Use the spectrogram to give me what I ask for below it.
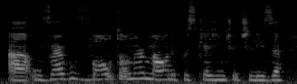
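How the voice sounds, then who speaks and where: A Brazilian woman in her thirties teaching English in a casual video, patiently repeating example words slowly. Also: mid-range voice, creaky, sharp tone, a little hiss or hum. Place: cruise ship.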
